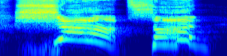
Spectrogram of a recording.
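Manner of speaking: high, hammed-up shout at a son; drawn-out, over-the-top parental yell. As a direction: bellow like a dad pulling rank. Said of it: "the louder I get".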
